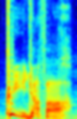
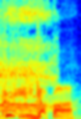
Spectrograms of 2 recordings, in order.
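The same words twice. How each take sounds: First: It is said in a normal voice. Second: It is said in a really deep voice.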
